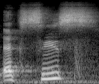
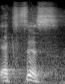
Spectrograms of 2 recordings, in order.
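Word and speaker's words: axes: ওকে, এখানে পার্থক্যের বিষয় হচ্ছে, দেখো এখানে জাস্ট আই আছে আর এখানে আমাদের ই আছে, ঠিক আছে? ই, বাট সাউন্ডের ক্ষেত্রে কিন্তু এখানে অ্যাক্সিস স উচ্চারণ হবে, এবং এটাকে আমরা অনেকে বলি অ্যাক্সেস। This is নট অ্যাক্সেস, এটা হবে অ্যাক্সিস, জাস্ট বর্গীয় যা উচ্চারিত হবে, ঠিক আছে?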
